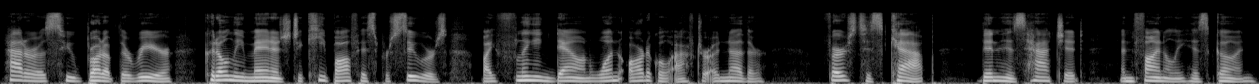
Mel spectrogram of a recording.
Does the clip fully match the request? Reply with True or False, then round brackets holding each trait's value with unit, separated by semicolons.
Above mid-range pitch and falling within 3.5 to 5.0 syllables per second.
False (155 Hz; 4.5 syllables/s)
